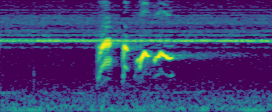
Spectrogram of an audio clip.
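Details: Sooty-headed bulbul phrase used as a trapping lure; a brief run of four bright, liquid notes, the last two slurred and slightly lower, over a steady high electronic tone.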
